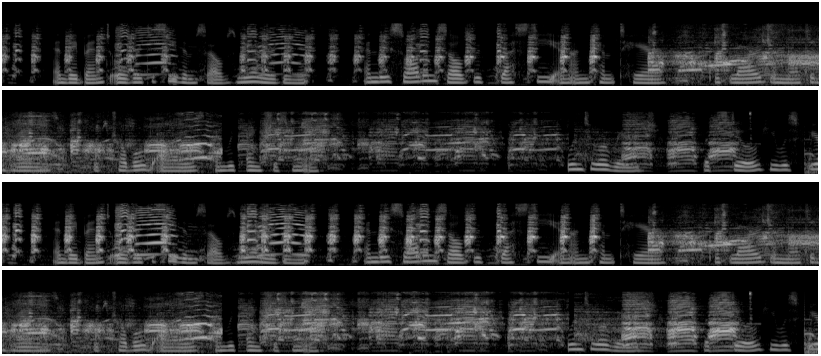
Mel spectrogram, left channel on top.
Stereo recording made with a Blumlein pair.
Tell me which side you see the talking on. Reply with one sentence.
In this clip you hear the talking in the centre.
